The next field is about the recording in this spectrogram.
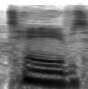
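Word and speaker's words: Toews: Same thing with Taves. How do you get a V sound from OEWS?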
